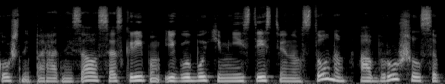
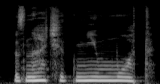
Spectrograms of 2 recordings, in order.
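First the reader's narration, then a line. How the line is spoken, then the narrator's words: Shaken exhale. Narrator (Russian): выдохнула, хотя отойти от увиденного полностью у меня пока не получалось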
